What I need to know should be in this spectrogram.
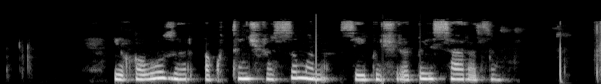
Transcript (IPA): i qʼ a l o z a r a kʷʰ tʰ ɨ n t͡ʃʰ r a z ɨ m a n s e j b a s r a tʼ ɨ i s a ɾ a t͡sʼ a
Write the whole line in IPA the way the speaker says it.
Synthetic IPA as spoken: i qʼ a l o z a r a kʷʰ tʰ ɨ n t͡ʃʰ r a s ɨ m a n s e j b a ʃ r a tʼ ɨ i s a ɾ a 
